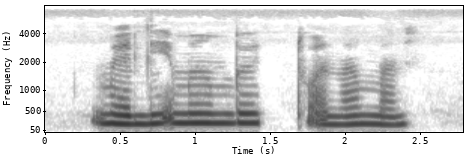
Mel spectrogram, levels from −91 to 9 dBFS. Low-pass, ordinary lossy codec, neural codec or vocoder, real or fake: 7.2 kHz; Opus, 64 kbps; none; real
